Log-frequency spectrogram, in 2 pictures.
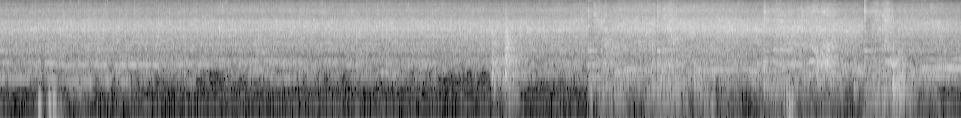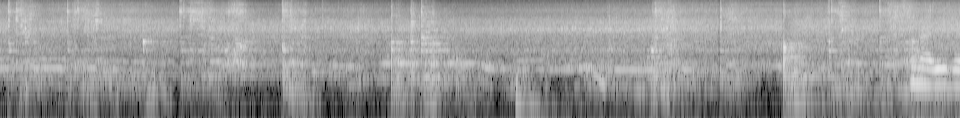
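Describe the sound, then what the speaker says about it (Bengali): Vegetables with turmeric frying in a wok, loud steady sizzle with repeated clattering stirs of a spatula against the pan, close and without speech. "নাড়িয়ে বেঁধে নিচ্ছি।"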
